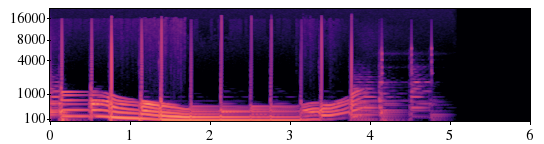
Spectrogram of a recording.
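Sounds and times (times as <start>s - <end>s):
Rossum Electro Music Morpheus tam to bell wah synthesizer sound: 0.2s - 4.1s.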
